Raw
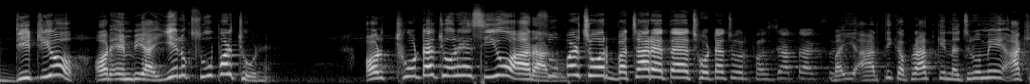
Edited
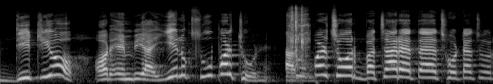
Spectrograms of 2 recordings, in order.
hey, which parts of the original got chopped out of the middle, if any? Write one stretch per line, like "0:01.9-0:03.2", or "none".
0:02.9-0:05.4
